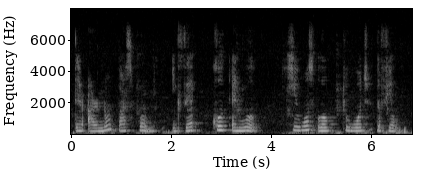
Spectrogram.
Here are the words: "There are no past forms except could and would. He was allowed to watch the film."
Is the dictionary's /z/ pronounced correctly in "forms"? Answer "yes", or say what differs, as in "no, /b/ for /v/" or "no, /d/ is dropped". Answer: no, /z/ is dropped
